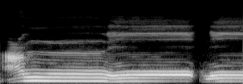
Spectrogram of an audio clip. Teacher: ni-nya mad tabi'i karena kasroh bertemu dengan ya sukun, ya mati, panjangnya dua harokat lagi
